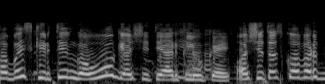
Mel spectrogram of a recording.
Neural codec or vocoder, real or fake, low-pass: none; real; 7.2 kHz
